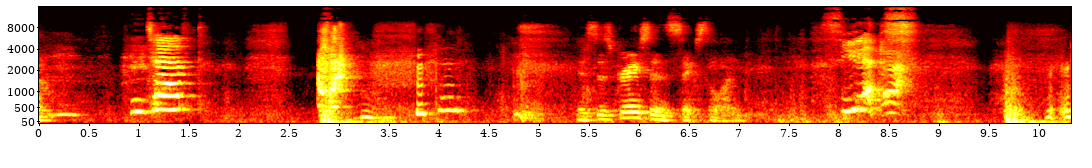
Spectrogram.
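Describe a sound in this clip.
Young children shriek and laugh excitedly.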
